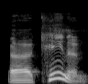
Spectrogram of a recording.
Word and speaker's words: Kaenon: Kanan is the way you pronounce the sunglasses. It's spelled K-A-E-N-O-N. It's a way to make your outdoor experiences better. Kanan sunglasses made exclusively with polarized lenses for optimal clarity.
